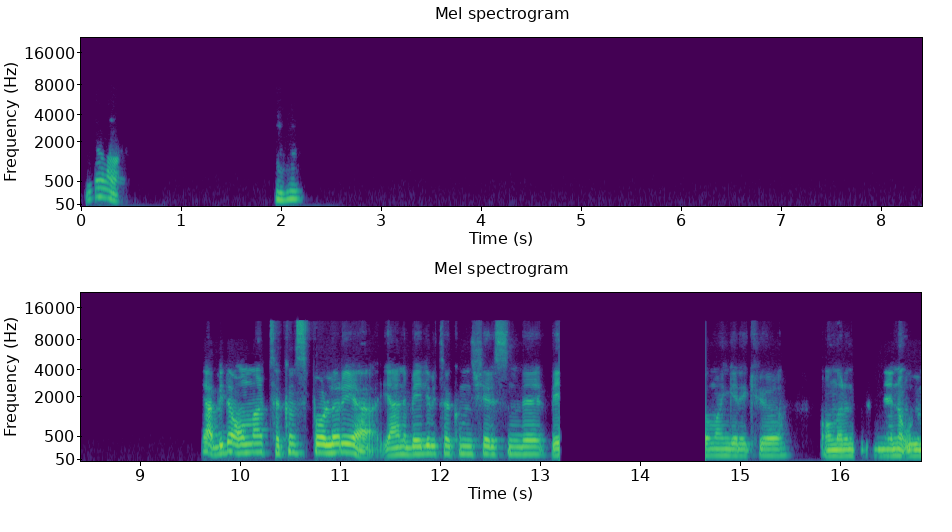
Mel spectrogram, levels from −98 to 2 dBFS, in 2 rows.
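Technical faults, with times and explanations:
13.19–14.65 s, audio dropout to silence: the speech stops dead for 1.47 s of silence, without room tone. The input was likely lost while recording continued.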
